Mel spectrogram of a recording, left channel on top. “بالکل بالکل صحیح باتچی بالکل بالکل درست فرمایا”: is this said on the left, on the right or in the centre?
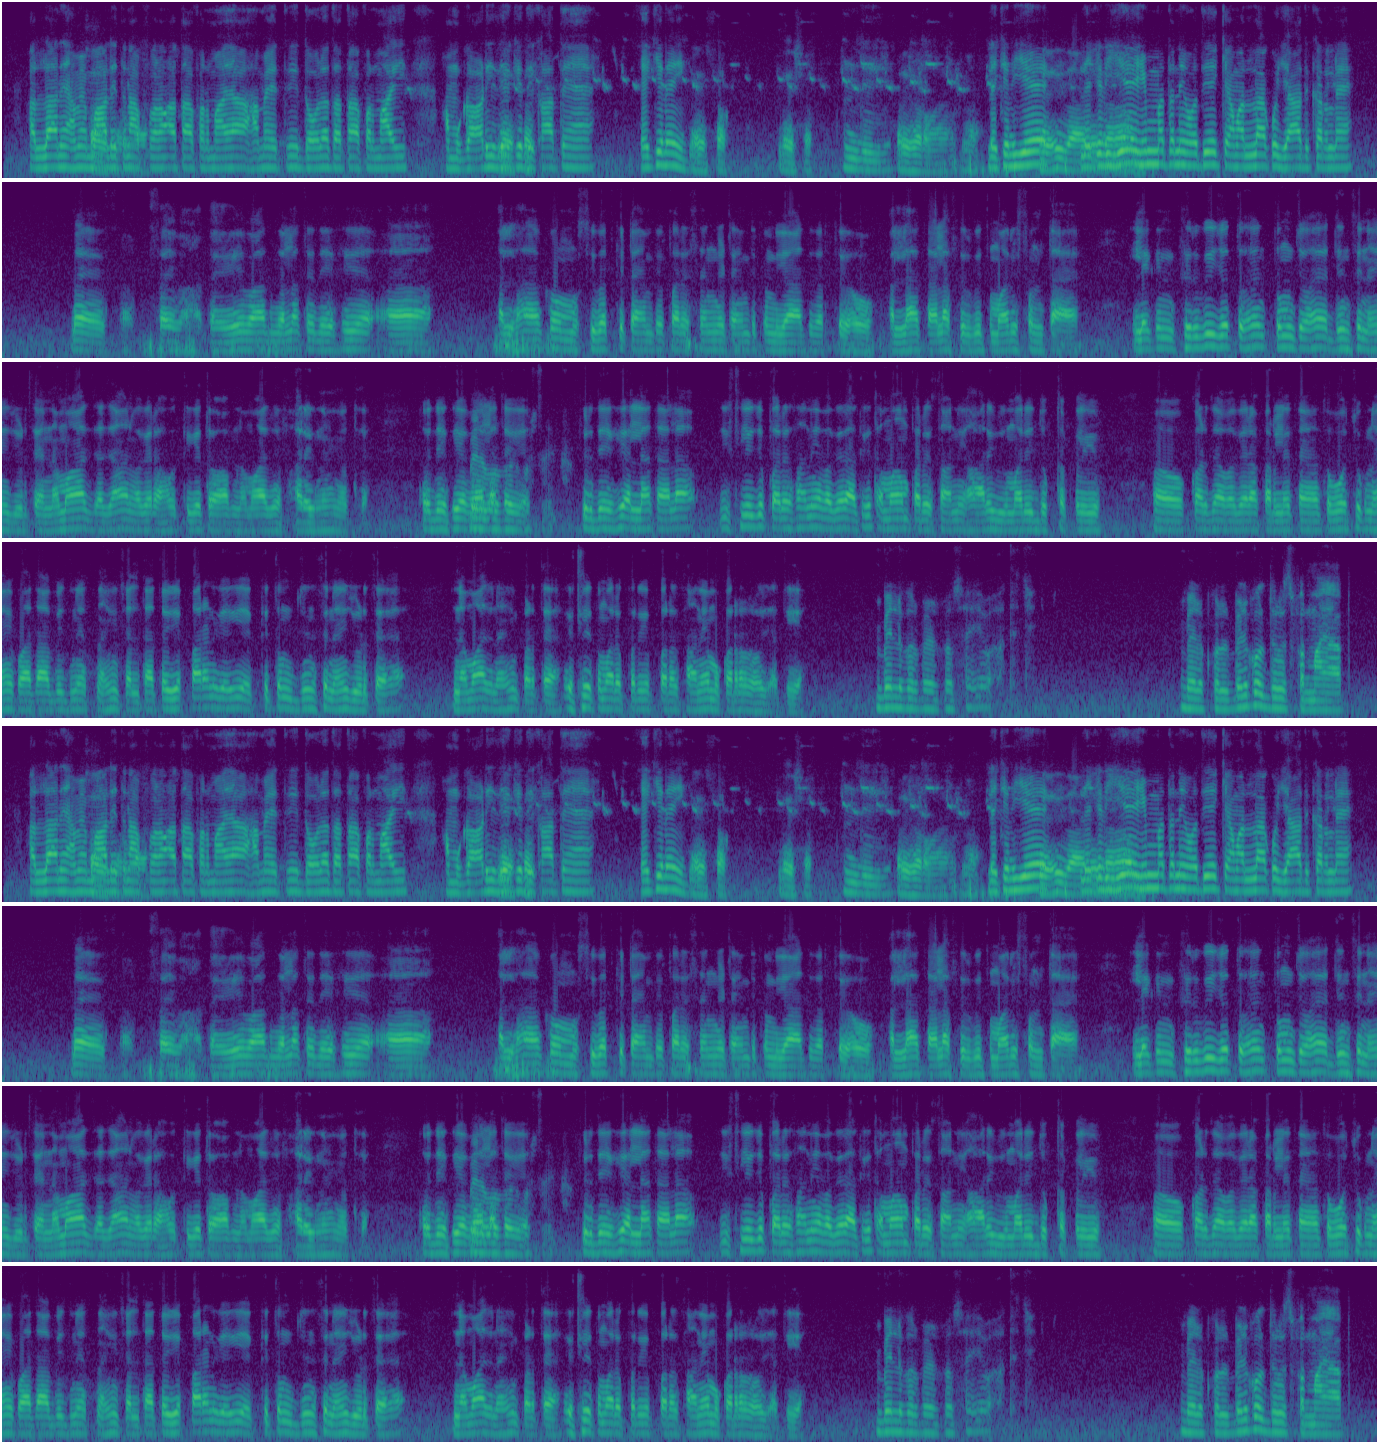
Left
